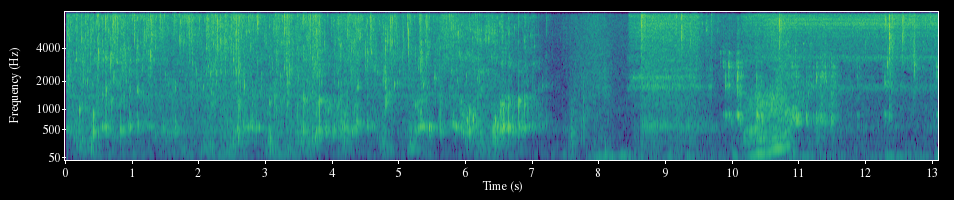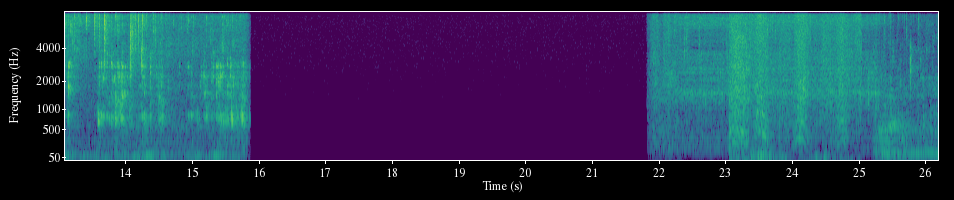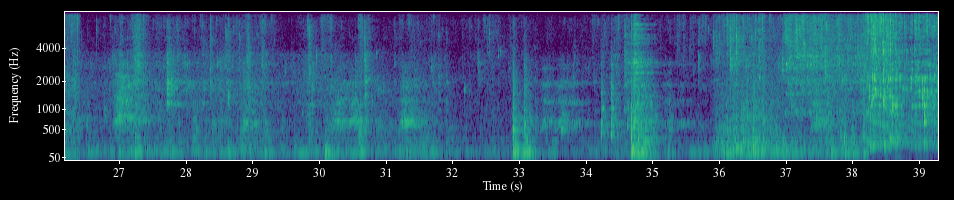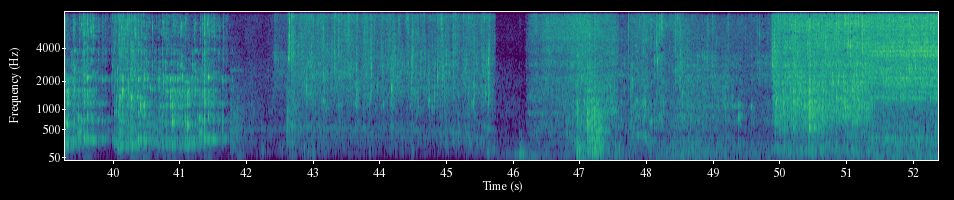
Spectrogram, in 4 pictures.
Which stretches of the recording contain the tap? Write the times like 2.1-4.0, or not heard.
0.0-15.8, 21.8-52.3.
